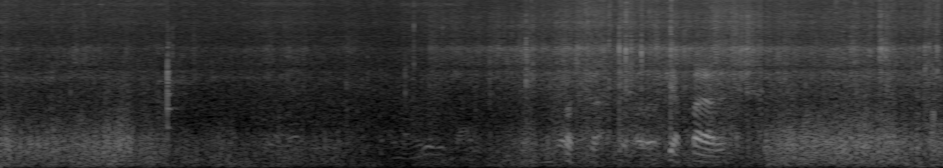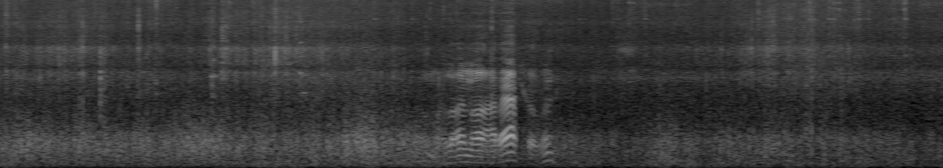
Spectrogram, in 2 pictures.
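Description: Bicycle tyres roll and crunch over dry leaves and dirt.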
